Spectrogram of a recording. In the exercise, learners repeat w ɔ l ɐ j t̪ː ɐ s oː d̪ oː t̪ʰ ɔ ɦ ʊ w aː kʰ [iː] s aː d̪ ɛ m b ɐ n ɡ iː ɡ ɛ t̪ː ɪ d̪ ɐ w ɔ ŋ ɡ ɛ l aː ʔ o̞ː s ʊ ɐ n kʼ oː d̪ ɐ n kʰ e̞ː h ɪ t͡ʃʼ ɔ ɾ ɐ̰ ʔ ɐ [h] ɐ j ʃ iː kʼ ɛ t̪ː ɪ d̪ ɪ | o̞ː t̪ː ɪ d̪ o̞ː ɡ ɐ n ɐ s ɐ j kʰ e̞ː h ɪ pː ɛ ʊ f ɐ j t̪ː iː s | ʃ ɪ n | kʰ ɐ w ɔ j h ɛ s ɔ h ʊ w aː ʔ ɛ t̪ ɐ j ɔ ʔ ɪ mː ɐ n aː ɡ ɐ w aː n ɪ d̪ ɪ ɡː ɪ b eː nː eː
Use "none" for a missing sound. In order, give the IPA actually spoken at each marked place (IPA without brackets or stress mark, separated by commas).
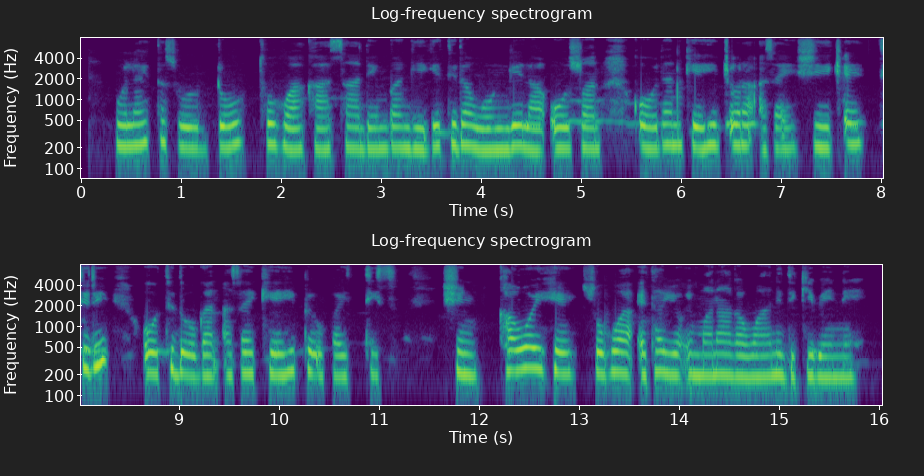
aː, s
